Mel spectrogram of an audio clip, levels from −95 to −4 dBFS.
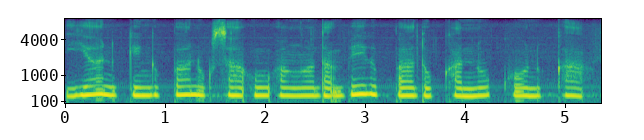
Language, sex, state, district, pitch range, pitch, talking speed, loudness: Garo, female, Meghalaya, North Garo Hills, 240-260 Hz, 245 Hz, 90 wpm, -15 LUFS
